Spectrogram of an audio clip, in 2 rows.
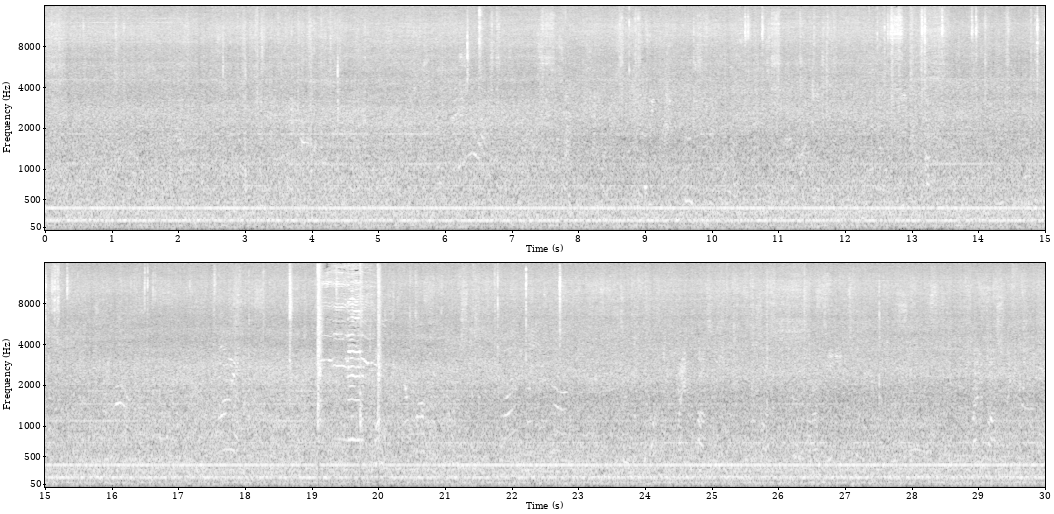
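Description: Steady drone inside an Airbus A319 cabin as the airliner taxis with its jet engines at idle, a constant low hum with a steadier tone above it. A brief rattle of clicks about two-thirds of the way through.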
